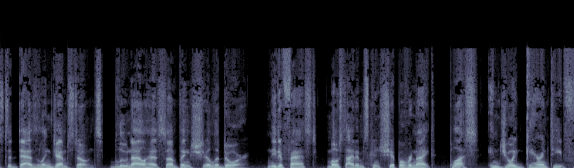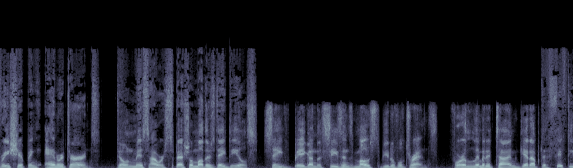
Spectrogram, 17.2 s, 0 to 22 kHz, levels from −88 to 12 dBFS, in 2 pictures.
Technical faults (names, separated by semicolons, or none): call bitrate drop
